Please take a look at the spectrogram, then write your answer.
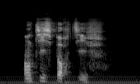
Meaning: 1. unsporting 2. anti-sport
- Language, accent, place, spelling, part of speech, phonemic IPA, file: French, France, Lyon, antisportif, adjective, /ɑ̃.tis.pɔʁ.tif/, LL-Q150 (fra)-antisportif.wav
